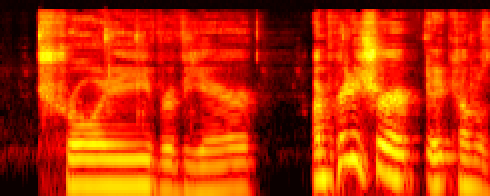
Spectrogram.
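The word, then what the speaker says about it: Trois-Rivières: Montreal to is it TR Rivier somebody told me how to pronounce it before it's like Troy but Troy Rivier I'm pretty sure it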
